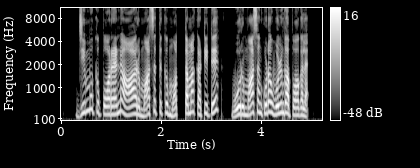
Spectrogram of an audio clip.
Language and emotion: Tamil, angry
